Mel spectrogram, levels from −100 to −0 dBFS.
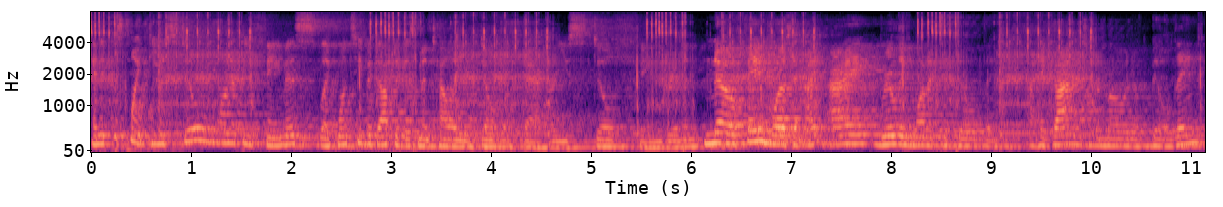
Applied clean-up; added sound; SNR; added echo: none; Telephone; 13 dB; reverberation time 2.3 s.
